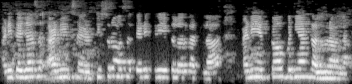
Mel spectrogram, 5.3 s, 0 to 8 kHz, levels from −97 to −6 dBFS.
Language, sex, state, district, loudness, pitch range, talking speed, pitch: Konkani, female, Goa, North and South Goa, -16 LUFS, 230-265 Hz, 160 wpm, 255 Hz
